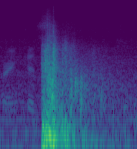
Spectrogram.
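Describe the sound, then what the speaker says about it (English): A single explosion in a video game bursts loudly out of a steady background and then rumbles away, with speech faintly present. "is that an explosion?"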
